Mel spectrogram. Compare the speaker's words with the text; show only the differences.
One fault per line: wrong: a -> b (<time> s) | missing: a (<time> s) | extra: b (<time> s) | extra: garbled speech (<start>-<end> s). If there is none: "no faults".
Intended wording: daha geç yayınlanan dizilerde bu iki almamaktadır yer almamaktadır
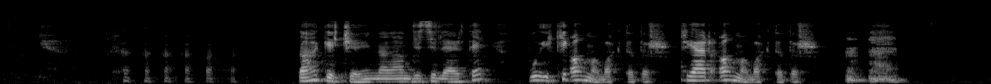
no faults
